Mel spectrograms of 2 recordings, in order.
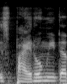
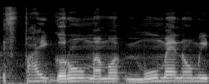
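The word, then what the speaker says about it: spirometer: ठीक है, इसके बाद बात करते हैं यहाँ पर स्पायरोमीटर होता है, याद रखना, स्पाइरोमोमीटर नहीं है, इट इज़ अ स्पायरोमीटर।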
